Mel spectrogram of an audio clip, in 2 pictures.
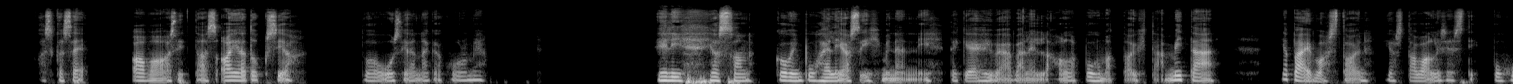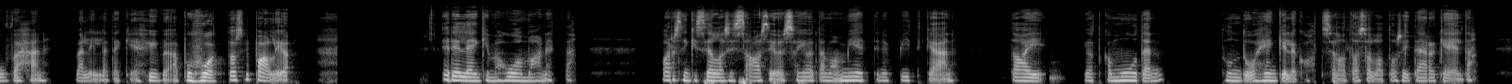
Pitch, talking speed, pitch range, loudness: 175 Hz, 110 wpm, 165-195 Hz, -21 LUFS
